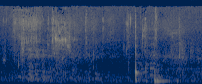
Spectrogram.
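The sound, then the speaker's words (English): Someone takes a water break, drinking from a Gatorade squeeze bottle, with soft wet sips and swallowing sounds, a sharp click near the end, and a gulp. “Speaking of Nike, I got like this ridiculous Gatorade bottle. Let me take a water break.”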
